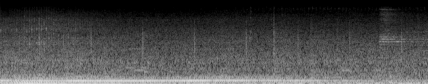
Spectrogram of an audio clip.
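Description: Porsche 911 Targa 4S flat-six engine running with a steady low drone as the car pulls away at low speed, fading after about three seconds.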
